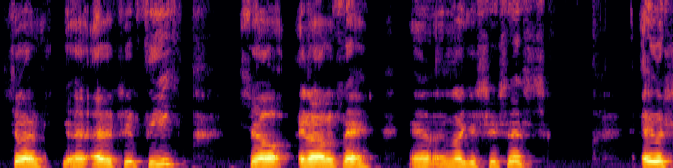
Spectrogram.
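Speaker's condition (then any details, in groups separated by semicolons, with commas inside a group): Cerebral palsy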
